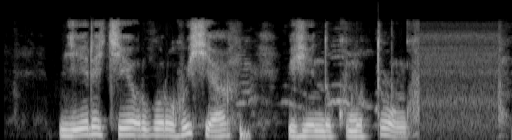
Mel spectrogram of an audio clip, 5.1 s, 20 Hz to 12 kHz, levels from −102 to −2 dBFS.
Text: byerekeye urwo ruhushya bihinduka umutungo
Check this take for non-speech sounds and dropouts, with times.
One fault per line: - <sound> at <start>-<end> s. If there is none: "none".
none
